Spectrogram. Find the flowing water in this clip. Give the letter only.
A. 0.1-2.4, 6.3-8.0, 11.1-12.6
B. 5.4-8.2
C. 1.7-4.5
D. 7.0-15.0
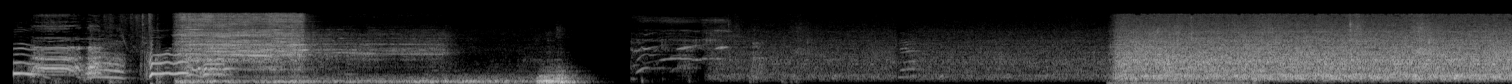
D.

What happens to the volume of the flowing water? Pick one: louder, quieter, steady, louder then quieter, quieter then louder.
louder.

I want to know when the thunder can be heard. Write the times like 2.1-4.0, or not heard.
1.8-5.7.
